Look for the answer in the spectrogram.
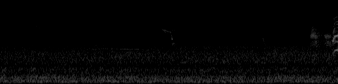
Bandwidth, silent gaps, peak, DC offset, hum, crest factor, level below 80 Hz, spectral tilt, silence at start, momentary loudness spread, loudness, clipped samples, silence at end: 16.5 kHz; none; -30 dBFS; under 0.1%; none; 24 dB; -78 dBFS; -3.5 dB/octave; 0 s; 2 LU; -57 LUFS; under 0.1%; 0 s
